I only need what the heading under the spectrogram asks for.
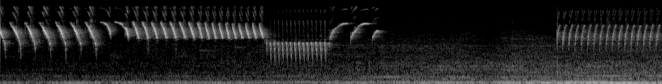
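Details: Belgian canary singing to train other canaries: quick rising whistled sweeps run into a dense high roll, then a lower buzzy trill, a few upward slurs, a pause, and a renewed rapid high roll.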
